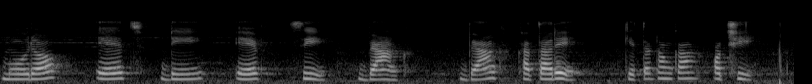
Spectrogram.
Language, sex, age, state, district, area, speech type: Odia, female, 45-60, Odisha, Jajpur, rural, read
